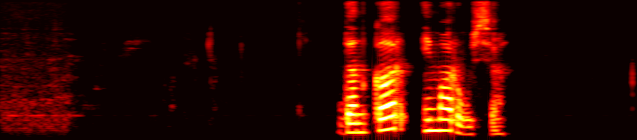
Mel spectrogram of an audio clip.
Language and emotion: Russian, neutral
